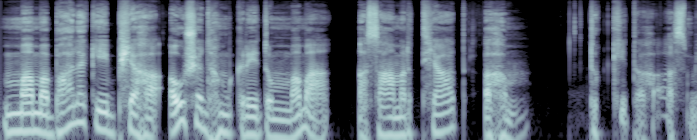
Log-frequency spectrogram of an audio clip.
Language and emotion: Sanskrit, sad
